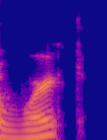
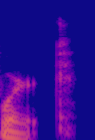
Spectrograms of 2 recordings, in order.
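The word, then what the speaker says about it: W●RK: is so it's called work, but it's spelled W. It has the dot that's in the middle and then RK. So it replaces the O in work with a dot but it's pronounced work.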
